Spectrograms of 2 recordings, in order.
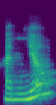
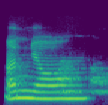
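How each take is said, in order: First: It has the intonation of a greeting. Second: It has the intonation of a farewell.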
